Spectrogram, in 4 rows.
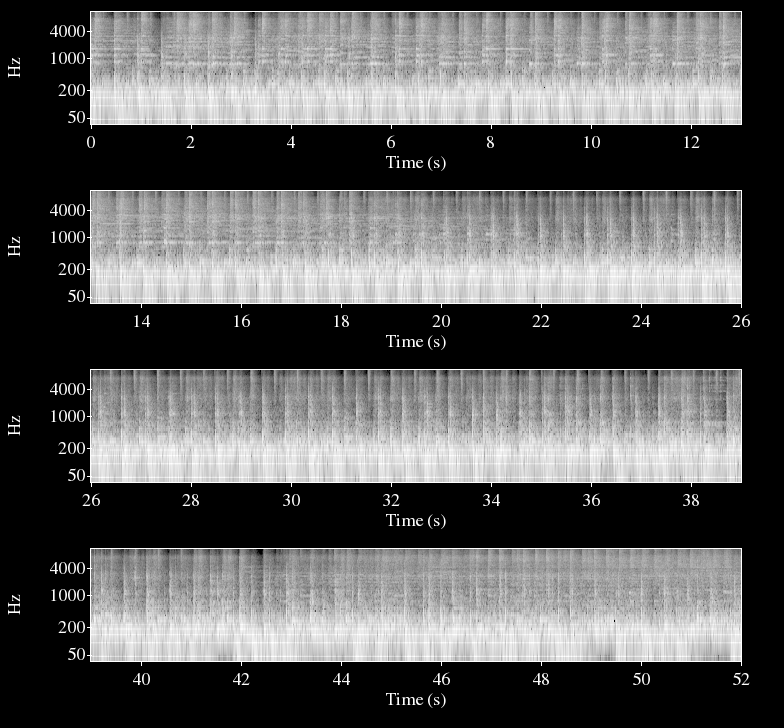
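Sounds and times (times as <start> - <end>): drum kit fast beat: 0.0 - 52.0
full band music: 0.0 - 52.0.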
